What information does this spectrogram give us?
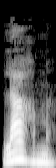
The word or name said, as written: larme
